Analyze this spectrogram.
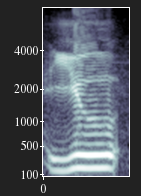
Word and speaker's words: new: لما نقول لك مثلا، لما اجي انا اقول لك مثلا I have a new pen، ال E W هنا بننطقهم U.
